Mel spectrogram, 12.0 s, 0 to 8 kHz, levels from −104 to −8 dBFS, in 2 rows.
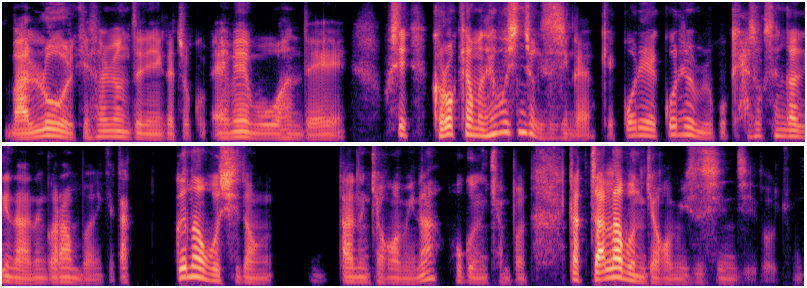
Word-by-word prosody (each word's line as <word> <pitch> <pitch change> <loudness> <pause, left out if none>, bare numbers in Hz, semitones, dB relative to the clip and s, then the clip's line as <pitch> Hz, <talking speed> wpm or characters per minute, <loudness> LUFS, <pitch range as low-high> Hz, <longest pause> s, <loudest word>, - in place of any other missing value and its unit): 말로 120 +9 +2
이렇게 95 - -6
설명 120 -2 -4
드리니까 90 -3 -5
쪼끔 - - -7
애매모호한데 95 -5 -4 0.3
혹시 - - +3 0.2
그렇게 175 0 +4
한번 140 -4 +1
해 175 - +1
보신 215 +1 +6
적 - - +2
있으신가요? 95 -2 -3
이렇게 - - -13
꼬리에 145 -1 -3
꼬리를 165 -3 -5
물고 105 0 -13
계속 135 0 -4
생각이 130 -5 -2
나는 90 0 -5
걸 95 +1 -5
한번 80 -6 -8
이렇게 80 - -25
딱 - - -6 0.3
끊어보시던 120 - +4 0.5
다는 100 -1 -4
경험이나 90 -2 -7
혹은 100 - -9
이렇게 90 - -7
한번 - - -14 0.3
그러니까 - - +4
잘라 195 -1 +10
본 115 -8 -2
경험이 90 -4 -7
있으신지도 80 -1 -6 0.2
좀 - - -33
100 Hz, 470 characters per minute, -27 LUFS, 90-135 Hz, 0.5 s, 잘라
